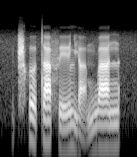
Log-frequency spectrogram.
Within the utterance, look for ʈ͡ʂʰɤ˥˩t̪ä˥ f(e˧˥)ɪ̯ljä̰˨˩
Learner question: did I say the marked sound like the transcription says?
yes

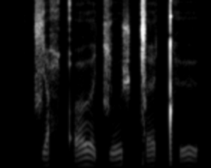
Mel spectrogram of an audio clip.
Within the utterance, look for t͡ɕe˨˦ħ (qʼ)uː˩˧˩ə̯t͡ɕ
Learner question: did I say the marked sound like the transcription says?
yes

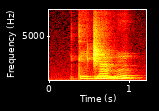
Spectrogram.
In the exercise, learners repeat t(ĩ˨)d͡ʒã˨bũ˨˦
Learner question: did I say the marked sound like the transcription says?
no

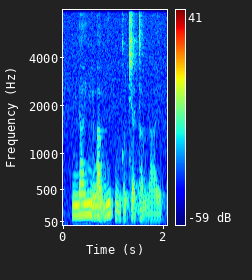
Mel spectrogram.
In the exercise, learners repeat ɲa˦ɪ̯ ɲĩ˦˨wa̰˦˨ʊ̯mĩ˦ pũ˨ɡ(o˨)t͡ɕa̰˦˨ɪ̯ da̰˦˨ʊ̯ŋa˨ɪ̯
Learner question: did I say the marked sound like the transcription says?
no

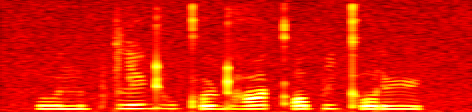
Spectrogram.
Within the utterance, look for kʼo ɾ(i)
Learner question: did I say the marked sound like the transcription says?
no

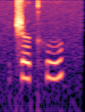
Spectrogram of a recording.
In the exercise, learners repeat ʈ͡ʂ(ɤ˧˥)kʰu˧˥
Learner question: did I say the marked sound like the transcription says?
yes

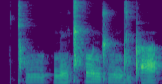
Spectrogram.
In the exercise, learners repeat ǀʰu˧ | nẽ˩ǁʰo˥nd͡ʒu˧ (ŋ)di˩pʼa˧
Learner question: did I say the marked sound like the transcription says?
no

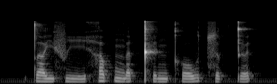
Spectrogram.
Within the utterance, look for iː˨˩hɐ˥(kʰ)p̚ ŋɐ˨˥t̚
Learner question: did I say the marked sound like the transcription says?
no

